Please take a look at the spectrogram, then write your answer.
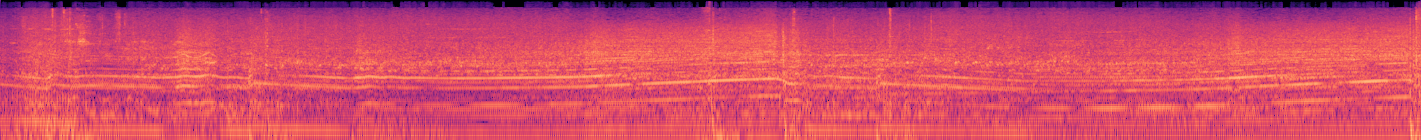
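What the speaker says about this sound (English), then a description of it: "for this second lap, you'll be driving the FXXK." A Ferrari FXX-K engine revs hard while racing in The Crew Motorfest, a continuous loud roar rising and falling through gear changes with tire squeal mixed in.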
